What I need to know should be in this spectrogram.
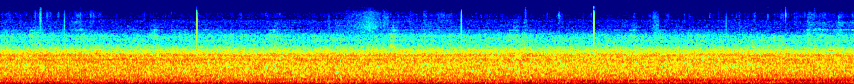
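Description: A car's engine and tyres rumble on asphalt, heard from inside the car.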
